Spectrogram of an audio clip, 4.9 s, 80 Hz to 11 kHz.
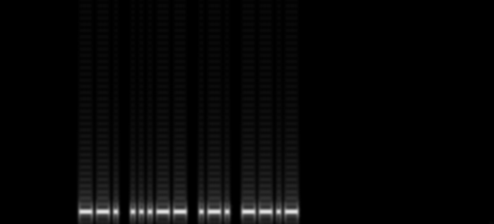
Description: Morse code, heard as a keyed tone, about 28 wpm, 700 Hz. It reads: G3RQ
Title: DXCC-100 Call Signs - 4 Characters - 28wpm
